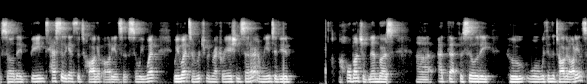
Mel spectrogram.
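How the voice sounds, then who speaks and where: A man's voice: medium pitch, flat delivery, normal speed, reverberant. A man from Canada with a Canadian accent, presenting a staff training webinar on water safety, with frequent ums, uhs and restarts. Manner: hesitant, many fillers and restarts.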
